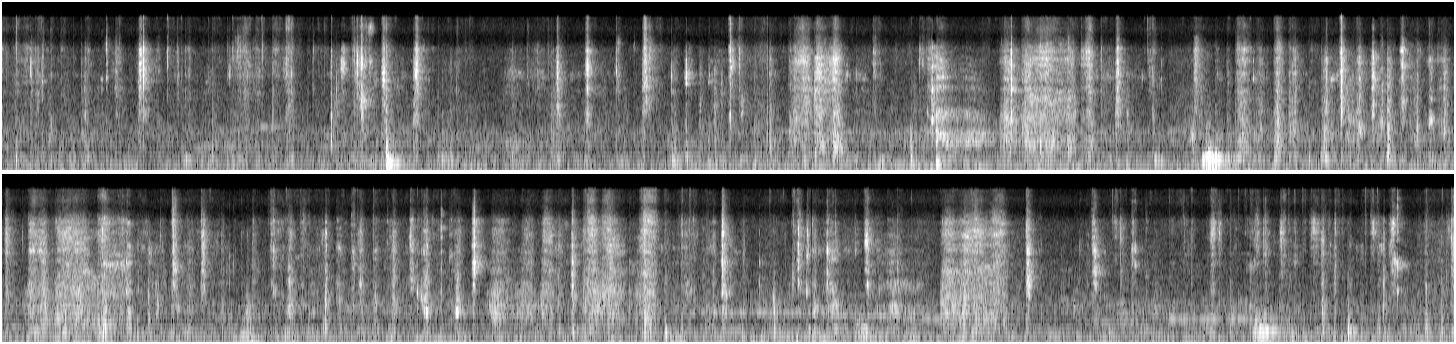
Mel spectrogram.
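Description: Close-miked eating: wet chewing, lip smacks and clicking mouth noises as meat is bitten and sucked off bone-in braised poultry, with a few longer sucking noises along the way.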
